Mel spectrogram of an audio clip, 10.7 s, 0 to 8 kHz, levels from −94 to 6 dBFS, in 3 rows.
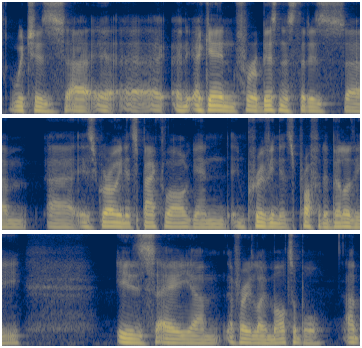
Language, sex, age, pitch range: English, male, 40-59, 95-110 Hz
